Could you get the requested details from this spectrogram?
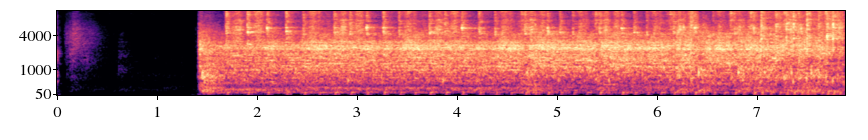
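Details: Early Case 930 diesel tractor, believed 1960, possibly unstarted about 14 years, new filters, final filter primed, no exhaust manifold: catches after a pause, runs loud and lumpy, a couple of cylinders seemingly missing, fluid from one; dies when diesel runs out.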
